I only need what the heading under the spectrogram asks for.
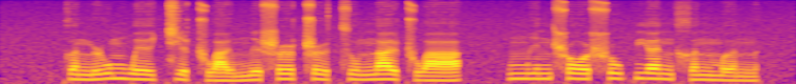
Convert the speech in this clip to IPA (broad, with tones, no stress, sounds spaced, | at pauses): k ə˨˦ n ɻ u˥˨ m w e˨˦ ɪ̯ t͡ɕ i˨˩ ʈ͡ʂ w a˨˦ ɪ̯ m i˨˦ ʂ ɻ̩˦ ʈ͡ʂ ɻ̩˨˦ t͡s u˨˦ n̪ a˥˨ ɪ̯ ʈ͡ʂ w ä˨˦ | m i˦ n ʂ o˦ ʊ̯ ʂ u˦ p j ɛ˥˨ n x ə˥˨ n m ə˨˩ n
